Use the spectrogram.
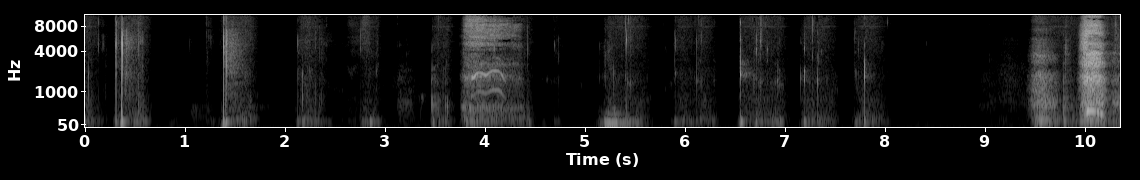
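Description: Body lotion squished against skin makes a string of wet, sticky squelches in irregular bursts, some short smacks, some longer slippery smears, with brief silences between and no talking.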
